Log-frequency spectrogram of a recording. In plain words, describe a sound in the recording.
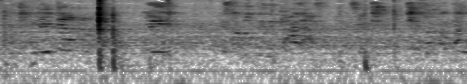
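A metal ladle knocks against a pot.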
